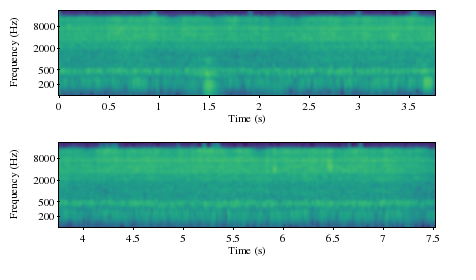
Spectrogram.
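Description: Honey bees inside a hive make a dense, steady, low buzzing hum with a droning, even tone.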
